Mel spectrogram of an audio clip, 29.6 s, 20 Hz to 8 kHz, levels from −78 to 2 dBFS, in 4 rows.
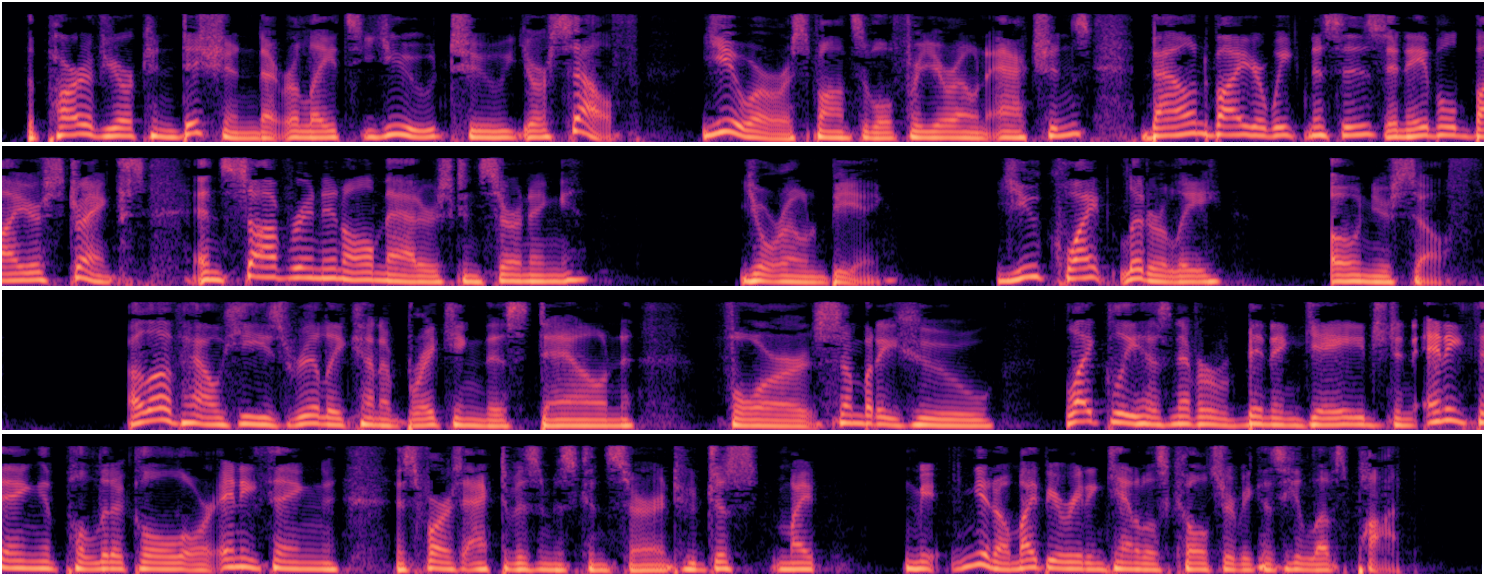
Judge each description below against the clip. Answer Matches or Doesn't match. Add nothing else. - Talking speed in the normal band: Matches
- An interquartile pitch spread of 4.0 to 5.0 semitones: Matches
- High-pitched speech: Doesn't match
